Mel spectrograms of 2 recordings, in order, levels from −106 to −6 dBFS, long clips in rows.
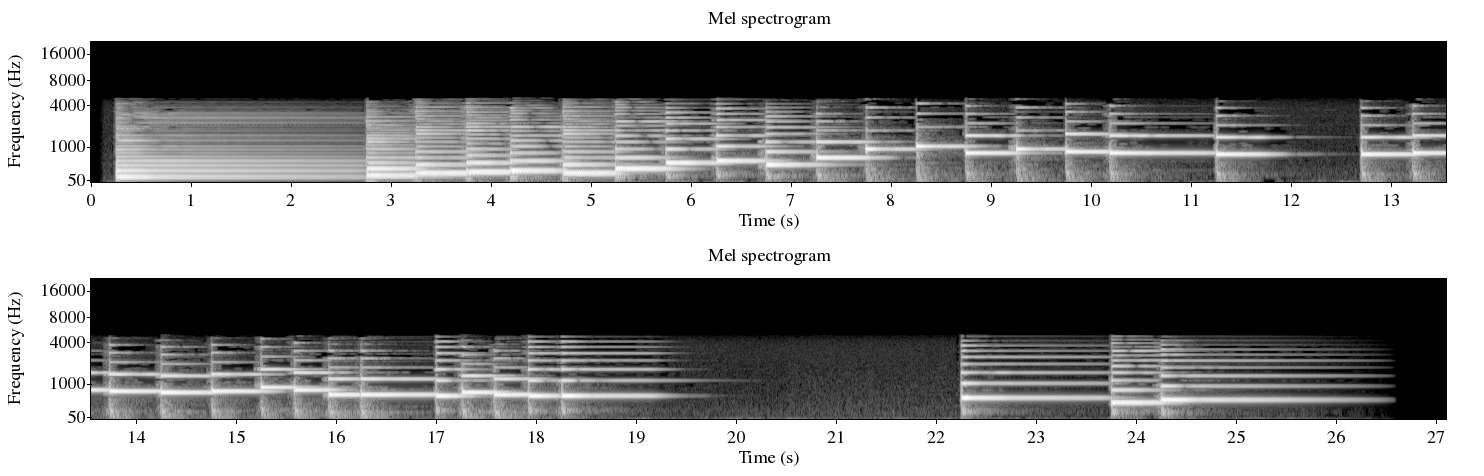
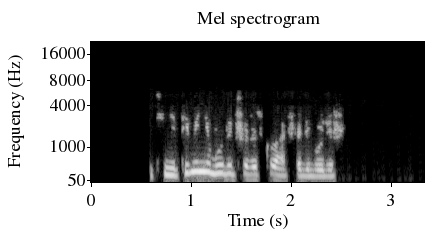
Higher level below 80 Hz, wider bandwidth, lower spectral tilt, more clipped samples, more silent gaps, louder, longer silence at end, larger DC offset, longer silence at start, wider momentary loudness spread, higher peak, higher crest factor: first, -52 dBFS vs -58 dBFS; second, 5.2 kHz vs 5.8 kHz; about the same, -9.5 dB/octave vs -10.5 dB/octave; neither; neither; first, -15 LUFS vs -26 LUFS; first, 1.05 s vs 0.85 s; neither; second, 0.25 s vs 0.65 s; about the same, 12 LU vs 10 LU; first, -2 dBFS vs -12 dBFS; about the same, 14 dB vs 14 dB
